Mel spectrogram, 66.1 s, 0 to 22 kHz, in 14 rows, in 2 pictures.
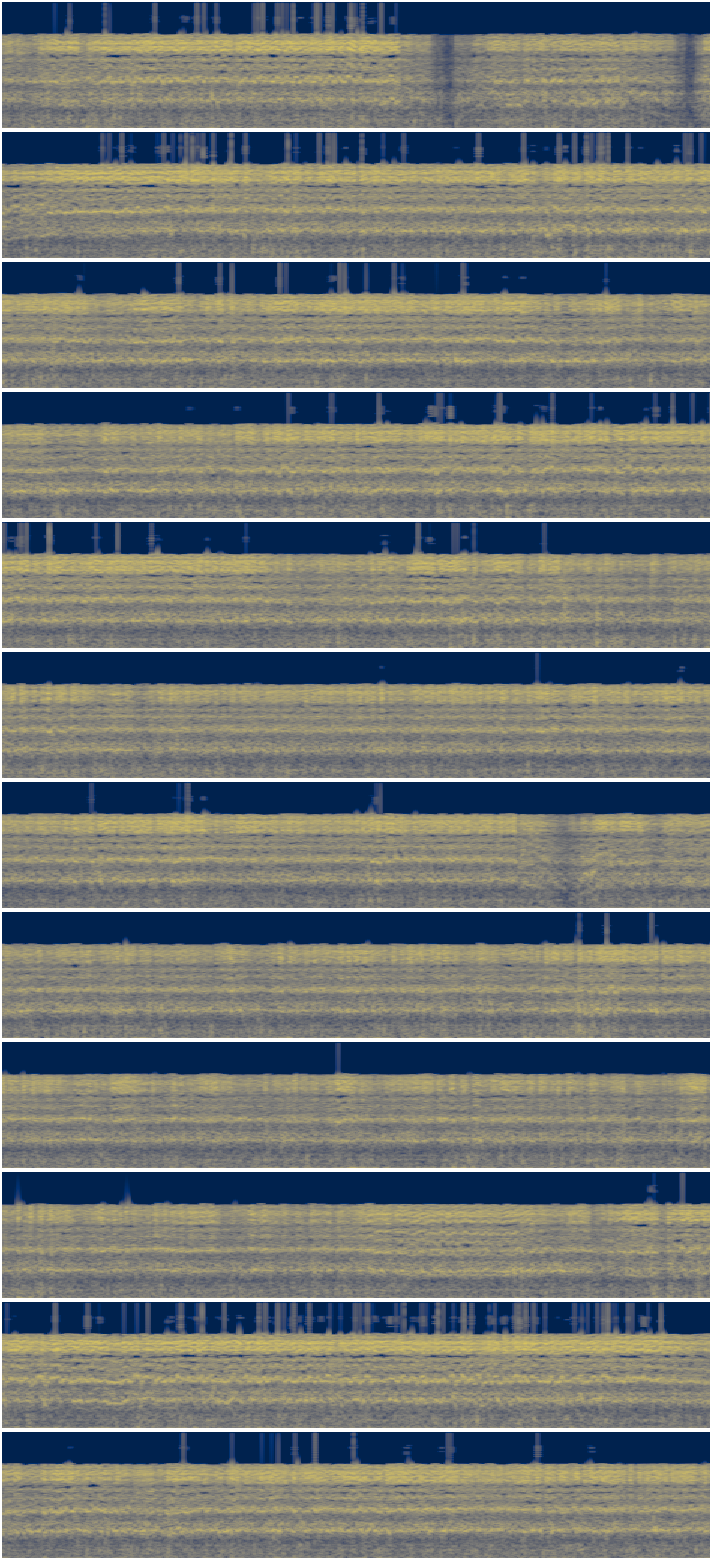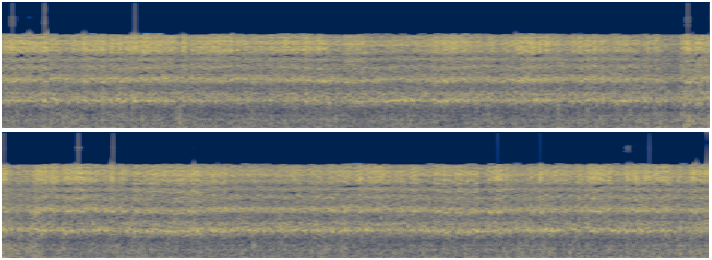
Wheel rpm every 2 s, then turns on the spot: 200, 140, 140, 230, 240, 230, 230, 230, 230, 230, 230, 230, 230, 230, 230, 220, 190, 230, 230, 230, 240, 230, 230, 210, 190, 210, 220, 230, 240, 230, 230, 220, 230.
none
